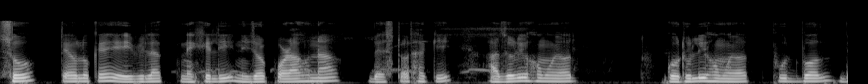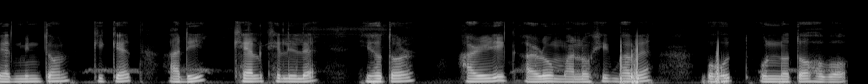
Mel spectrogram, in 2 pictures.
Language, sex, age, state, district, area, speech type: Assamese, male, 18-30, Assam, Darrang, rural, spontaneous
